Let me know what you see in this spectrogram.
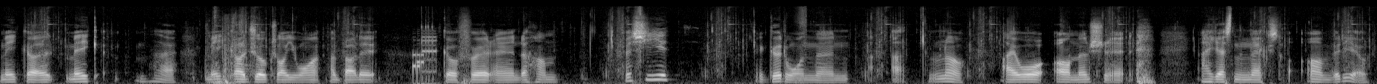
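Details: Male who stutters in nearly every sentence since second or third grade, severity varying over the year; stuttering.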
